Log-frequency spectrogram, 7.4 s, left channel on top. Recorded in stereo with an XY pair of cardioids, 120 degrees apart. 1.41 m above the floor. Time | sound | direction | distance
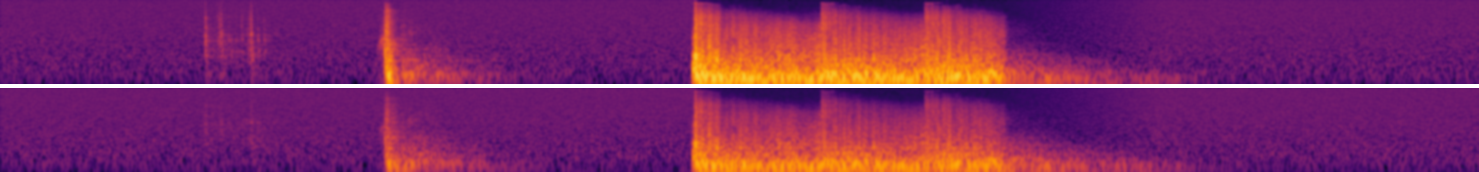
1.0 | a rattle | 65° left | 1.3 m
3.5 | an explosion | 50° left | 0.7 m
